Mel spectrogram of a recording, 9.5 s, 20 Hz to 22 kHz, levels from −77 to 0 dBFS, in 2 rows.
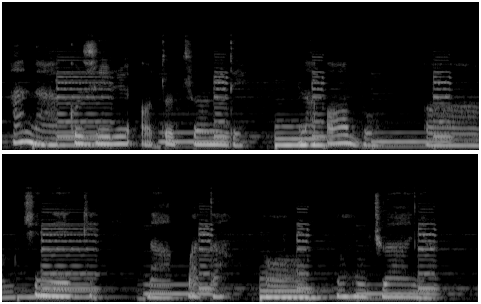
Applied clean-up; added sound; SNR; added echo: none; Electric guitar; 3 dB; none.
